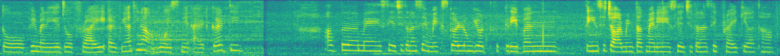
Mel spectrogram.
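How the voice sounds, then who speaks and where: A young woman gives a chatty, conversational voice-over, her voice sitting a little high. The home recording carries clear background noise. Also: little pitch movement, normal speed. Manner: chatty, conversational, with fillers and asides. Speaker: vlogger. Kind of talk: casual voice-over narration. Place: hot room at home, fan switched off.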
